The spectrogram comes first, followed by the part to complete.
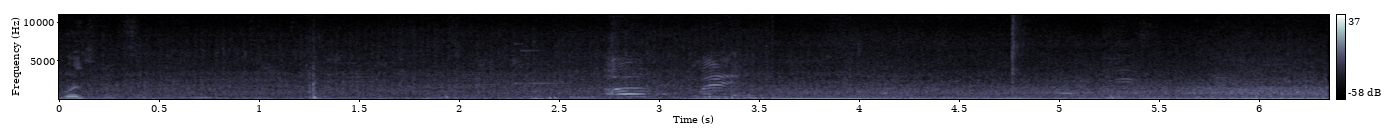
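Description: Road traffic noise: a steady low rumble of vehicles on the road, growing louder about three and a half seconds in, with a couple of brief faint voices.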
